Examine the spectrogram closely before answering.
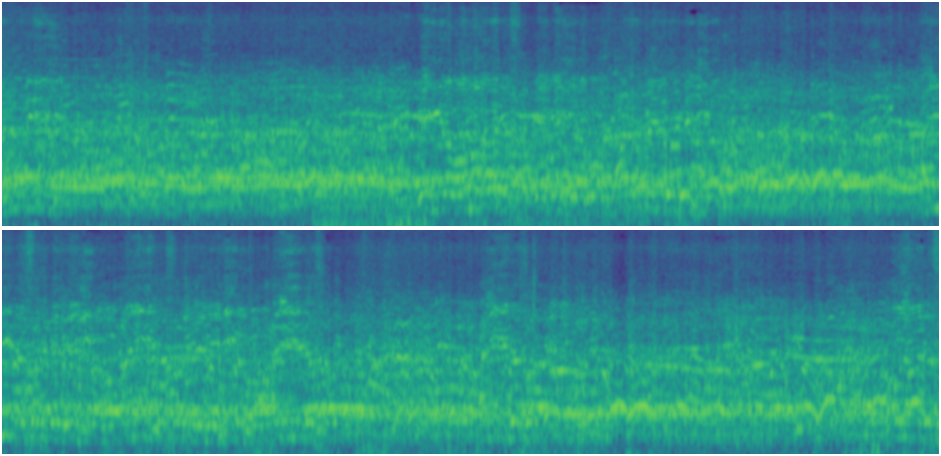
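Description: A large crowd of men chants loudly and rhythmically.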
